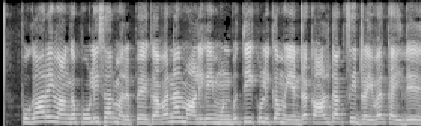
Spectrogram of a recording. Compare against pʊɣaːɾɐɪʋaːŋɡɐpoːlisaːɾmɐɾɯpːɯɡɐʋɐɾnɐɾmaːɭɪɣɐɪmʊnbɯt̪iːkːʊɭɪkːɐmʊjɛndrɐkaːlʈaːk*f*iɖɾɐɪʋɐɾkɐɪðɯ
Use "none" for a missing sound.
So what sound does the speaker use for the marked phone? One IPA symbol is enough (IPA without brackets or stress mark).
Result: s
